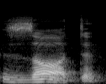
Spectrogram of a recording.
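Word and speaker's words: ض: La lettre suivante s'appelle Zod. Et après Zol et Rezé, c'est la 3e lettre qui fait le son Z.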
